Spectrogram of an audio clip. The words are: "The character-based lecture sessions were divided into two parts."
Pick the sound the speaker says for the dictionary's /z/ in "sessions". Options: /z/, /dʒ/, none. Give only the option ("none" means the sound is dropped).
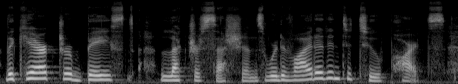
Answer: /z/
